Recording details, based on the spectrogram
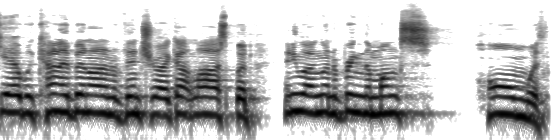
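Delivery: rushed, hurried, high-pitched blurt. Retelling a driver phoning his unhappy wife: imitating someone rushing the words out. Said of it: "he seemed like he was trying to get it out fast".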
